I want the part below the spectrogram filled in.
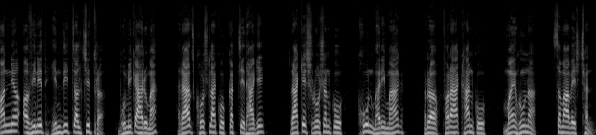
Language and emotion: Nepali, neutral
